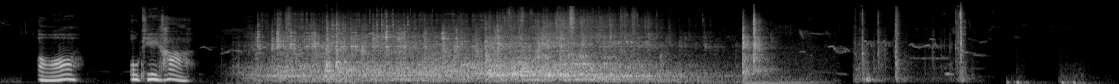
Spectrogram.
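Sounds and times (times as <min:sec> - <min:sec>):
speech: 0:00.4 - 0:02.0
door opening with a solid clunk: 0:02.3 - 0:09.8.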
